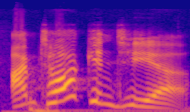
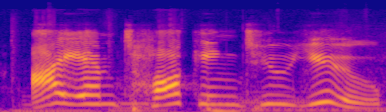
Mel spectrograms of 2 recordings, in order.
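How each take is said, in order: First: The words are run together in a relaxed way. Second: Each word is pronounced clearly and separately. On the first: The speaker is relaxed among friends. "if I'm hanging with a friend, I'm like" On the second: The speaker is in a formal setting. "when I'm talking in a presentation, I will enunciate"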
